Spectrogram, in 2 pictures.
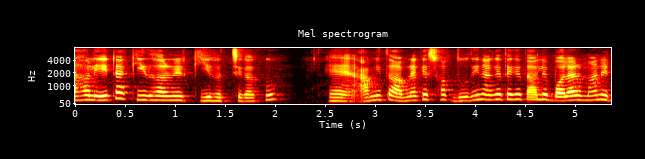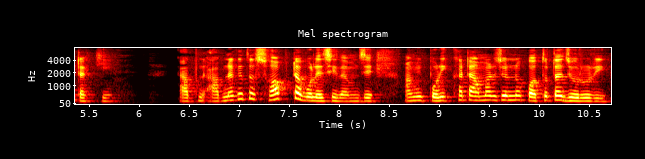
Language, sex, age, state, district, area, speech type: Bengali, female, 30-45, West Bengal, North 24 Parganas, urban, spontaneous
